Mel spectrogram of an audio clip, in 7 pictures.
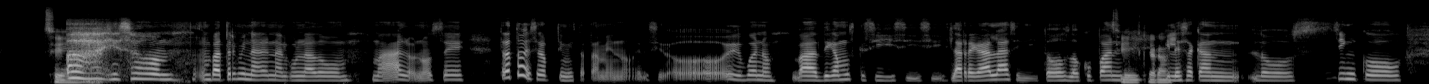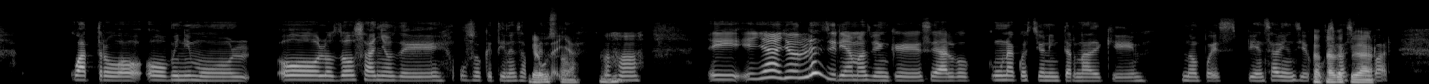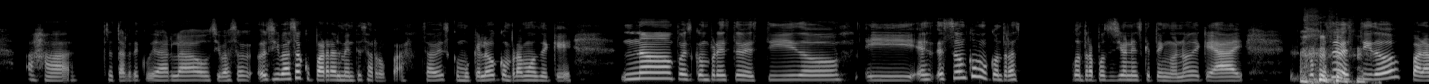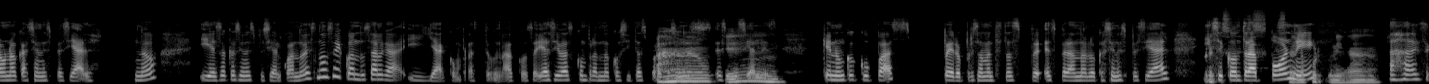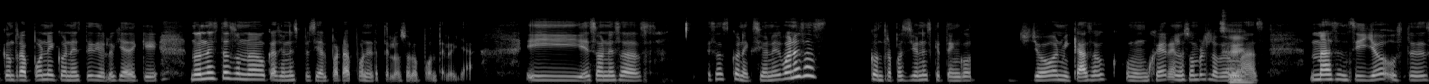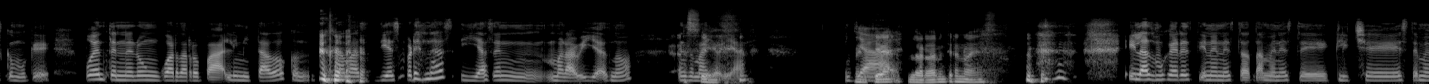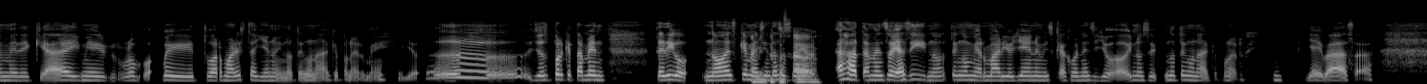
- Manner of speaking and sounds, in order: chuckle; other noise; tapping; laughing while speaking: "sí"; chuckle
- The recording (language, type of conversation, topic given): Spanish, podcast, ¿Qué papel cumple la sostenibilidad en la forma en que eliges tu ropa?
